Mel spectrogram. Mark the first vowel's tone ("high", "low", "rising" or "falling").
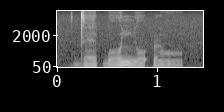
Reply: low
